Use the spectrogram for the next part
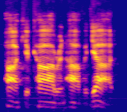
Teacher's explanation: Stereotypical Boston accents, of course, are non-rhotic, meaning no R sounds in park your car in Harvard Yard.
